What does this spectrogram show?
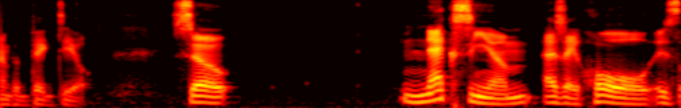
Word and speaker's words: NXIVM: are you familiar with nexium do you remember this hitting the news cycle no it's nxivm is how it's spelled yeah yeah totally unfamiliar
